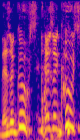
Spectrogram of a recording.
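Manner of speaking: delighted, gleeful yell. Retelling how Steve reacted to a goose in the road: imitating Steve yelling with glee.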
